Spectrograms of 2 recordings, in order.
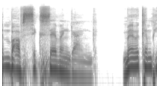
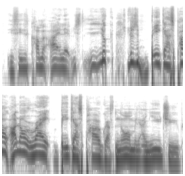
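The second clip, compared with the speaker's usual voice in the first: ordinary talk, nothing marked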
